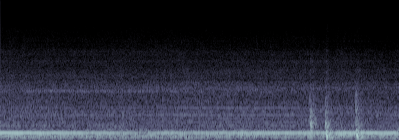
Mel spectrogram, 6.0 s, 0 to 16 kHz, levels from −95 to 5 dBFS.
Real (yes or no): no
